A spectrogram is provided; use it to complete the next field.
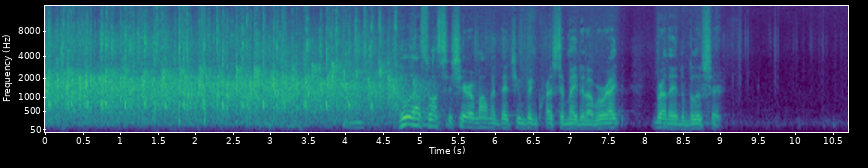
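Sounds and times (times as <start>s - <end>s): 
audience applause: 0.0s - 5.5s
speech: 4.7s - 9.1s.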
